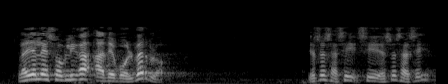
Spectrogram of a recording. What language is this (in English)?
Spanish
